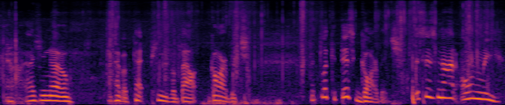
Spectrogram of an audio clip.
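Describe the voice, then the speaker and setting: A man's voice: fairly high pitch, normal speed. A man hosting a wildlife video outdoors, talking to the camera in an exclamatory, admiring, colloquial way. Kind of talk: outdoor vlog narration, talking to camera and animals. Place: outdoors by a rural road. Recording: clear outdoor background noise. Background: outdoor noise.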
